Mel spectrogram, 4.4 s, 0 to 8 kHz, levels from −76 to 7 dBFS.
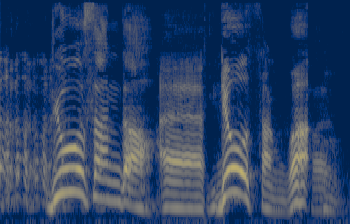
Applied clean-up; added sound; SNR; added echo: none; none; none; none.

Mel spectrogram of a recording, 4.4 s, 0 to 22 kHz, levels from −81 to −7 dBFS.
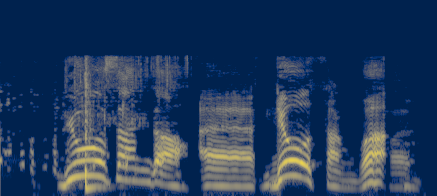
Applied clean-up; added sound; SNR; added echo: classical method spectral subtraction.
